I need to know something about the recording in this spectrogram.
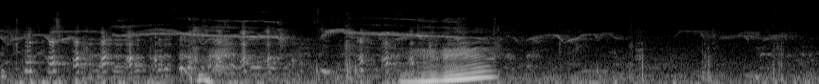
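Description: People laughing in short repeated bursts, then a voice rising steeply in pitch in a drawn-out exclamation about three seconds in.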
